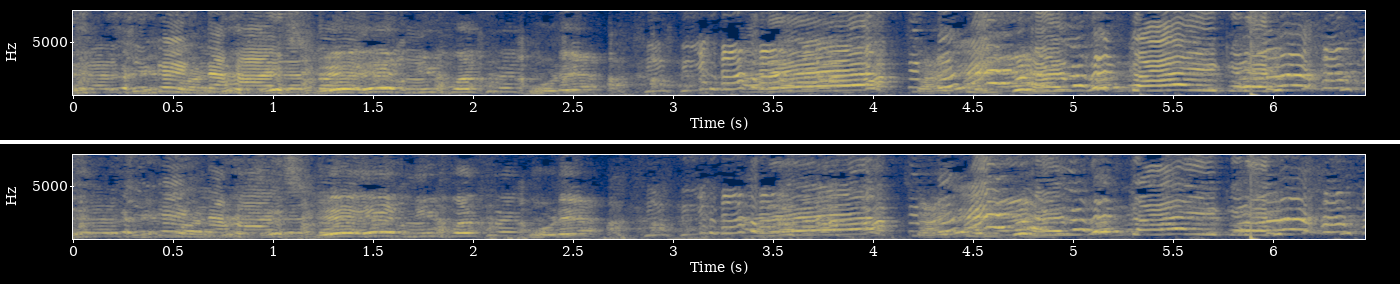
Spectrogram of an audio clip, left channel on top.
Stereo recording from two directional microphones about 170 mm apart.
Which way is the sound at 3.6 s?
25° left (ahead or behind).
